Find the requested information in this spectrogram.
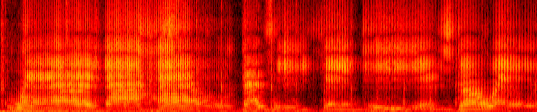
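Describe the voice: Over clear music in the background and audible room echo, a put-on character voice drawls very slowly with vocal fry and monotone, flat intonation. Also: man, extremely low pitch for a man.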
